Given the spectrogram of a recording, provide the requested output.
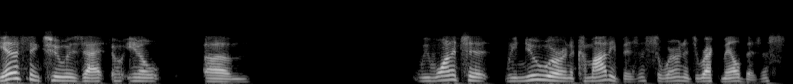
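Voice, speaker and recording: A man speaks at a very fast pace in a New York accent. His pitch is fairly high. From Long Island, New York. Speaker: print business owner. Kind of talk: webinar presentation. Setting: webinar.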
